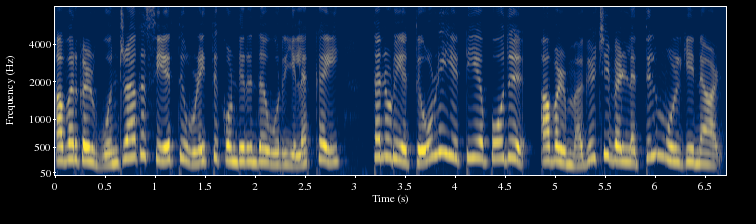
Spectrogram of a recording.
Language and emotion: Tamil, happy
